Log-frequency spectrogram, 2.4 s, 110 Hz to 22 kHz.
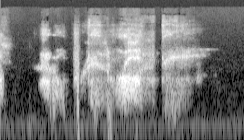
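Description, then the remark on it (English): Someone whispers in front of a live audience of 2,000 people: breathy, unvoiced bursts of speech in a few short phrases, fairly quiet, over a faint steady low hum. “I'm about to whisper something to you, right?”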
